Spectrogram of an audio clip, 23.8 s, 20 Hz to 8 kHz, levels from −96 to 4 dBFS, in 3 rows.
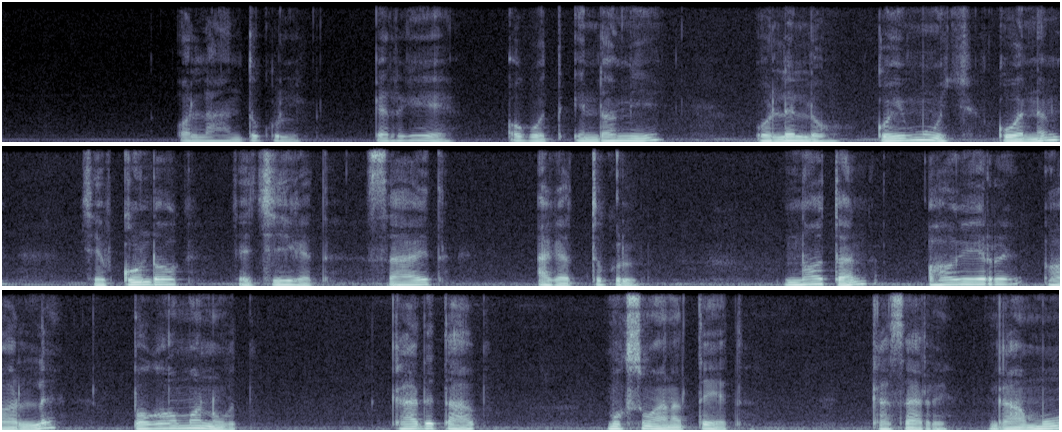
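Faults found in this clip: Automatic gain rising, 1.32–5.07 s. AGC judged the mic input too quiet and ramped its gain up by about 12 dB over roughly 3.7 s. Speech and background noise swell together, no sudden step, level climbing steadily until 5.07 s. Call microphone processing active throughout; high-pass trims lowest bass, content stops near 8 kHz, expected, not a fault.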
